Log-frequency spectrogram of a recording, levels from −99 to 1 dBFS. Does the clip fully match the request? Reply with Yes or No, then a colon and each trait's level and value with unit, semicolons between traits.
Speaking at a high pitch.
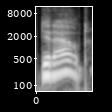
Yes: high, 200 Hz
